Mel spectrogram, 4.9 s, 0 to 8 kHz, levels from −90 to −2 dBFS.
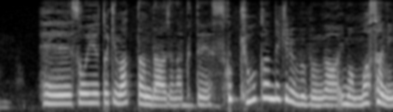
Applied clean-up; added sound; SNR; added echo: none; none; none; none.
